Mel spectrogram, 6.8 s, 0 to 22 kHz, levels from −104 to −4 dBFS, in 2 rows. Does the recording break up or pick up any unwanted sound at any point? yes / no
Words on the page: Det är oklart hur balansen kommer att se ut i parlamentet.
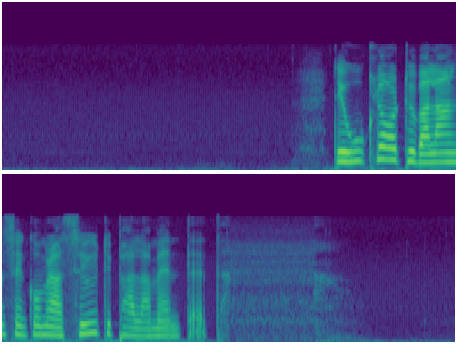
no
